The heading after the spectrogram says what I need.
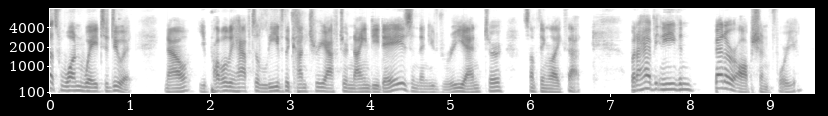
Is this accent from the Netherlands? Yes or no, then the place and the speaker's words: no; Canada; moved away as an adult; also born or lived in Germany / Middle East; now in Panama; I'm Canadian with Danish heritage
